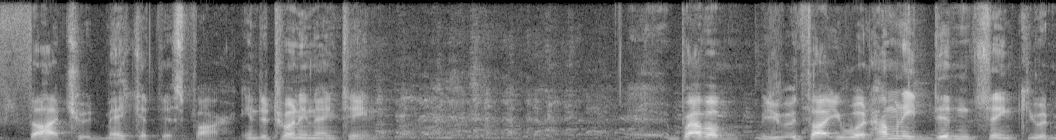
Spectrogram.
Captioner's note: laughter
